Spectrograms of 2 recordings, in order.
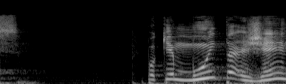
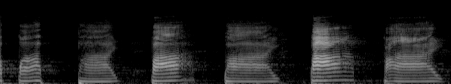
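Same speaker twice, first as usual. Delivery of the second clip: low, softer, drawn-out syllables; parent coaching baby; 8 semitones lower, 6 dB quieter, much slower than usual. Acted. Parent teaching the baby to say papai, slow coaxing. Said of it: "o que que o pai e a mãe faz".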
